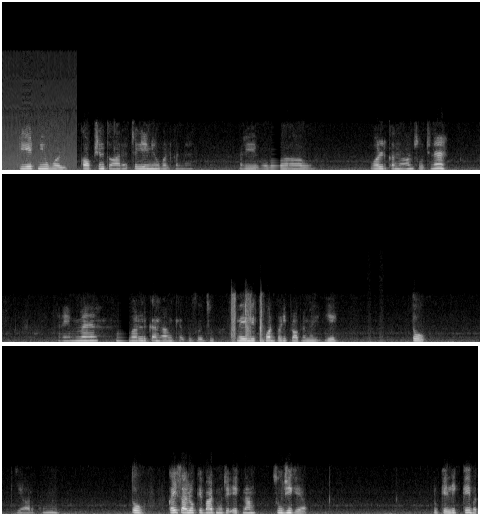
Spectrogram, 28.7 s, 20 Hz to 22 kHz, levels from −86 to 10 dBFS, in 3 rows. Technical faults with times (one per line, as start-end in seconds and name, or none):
0.00-1.50 mains buzz
5.39-5.58 call audio freeze
5.70-5.73 short concealed packet loss
10.79-11.86 jitter buffer speed-up
11.89-12.12 call audio freeze
14.95-15.49 jitter buffer speed-up
19.62-20.45 jitter buffer speed-up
